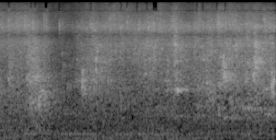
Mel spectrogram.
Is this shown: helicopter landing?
no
